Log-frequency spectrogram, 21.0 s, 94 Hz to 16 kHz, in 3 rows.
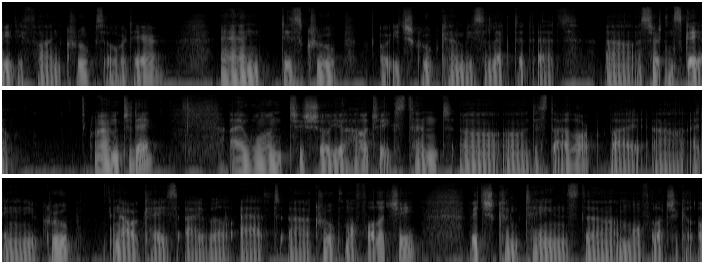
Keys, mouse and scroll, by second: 5.3 click, 6.1-7.2 drag, 7.6 click.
